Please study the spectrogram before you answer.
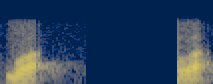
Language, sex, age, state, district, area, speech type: Malayalam, male, 60+, Kerala, Idukki, rural, conversation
